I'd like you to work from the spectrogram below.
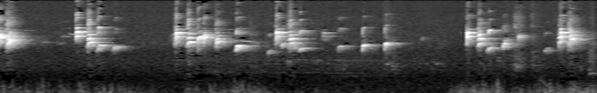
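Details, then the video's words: European goldfinch chicks giving begging calls, used to stimulate males: bursts of high, scratchy twittering notes in groups separated by short pauses, with faint low rumbling beneath. "بتبتة وستستات فراخ الحسون الأقوى لتحفيز وتهييج الذكور"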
